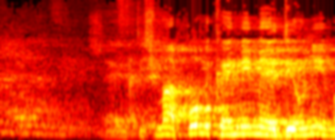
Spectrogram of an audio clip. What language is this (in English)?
Hebrew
